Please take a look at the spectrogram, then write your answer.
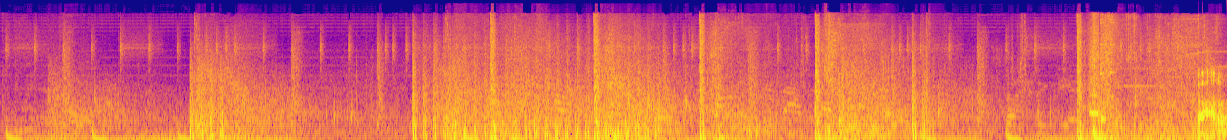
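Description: Gunfire during an Apex Legends match: rapid automatic bursts and single shots crack repeatedly and loudly over booming impacts, while voices talk over the fighting.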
